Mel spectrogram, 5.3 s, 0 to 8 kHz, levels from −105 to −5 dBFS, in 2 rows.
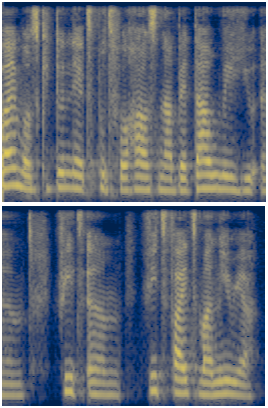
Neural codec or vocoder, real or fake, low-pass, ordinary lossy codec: codec, 16 kHz, 1.1 kbps, Voila-Tokenizer; fake; 7.2 kHz; none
